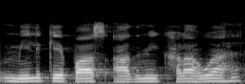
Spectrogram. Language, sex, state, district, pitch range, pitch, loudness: Hindi, male, Jharkhand, Deoghar, 135-145 Hz, 140 Hz, -15 LUFS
